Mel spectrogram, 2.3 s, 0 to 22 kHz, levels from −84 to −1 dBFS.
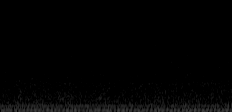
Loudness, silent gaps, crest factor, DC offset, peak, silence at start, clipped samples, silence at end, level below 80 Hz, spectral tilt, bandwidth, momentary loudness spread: -69 LUFS; none; 12 dB; under 0.1%; -56 dBFS; 0 s; under 0.1%; 0 s; -72 dBFS; -3.5 dB/octave; 8 kHz; 0 LU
